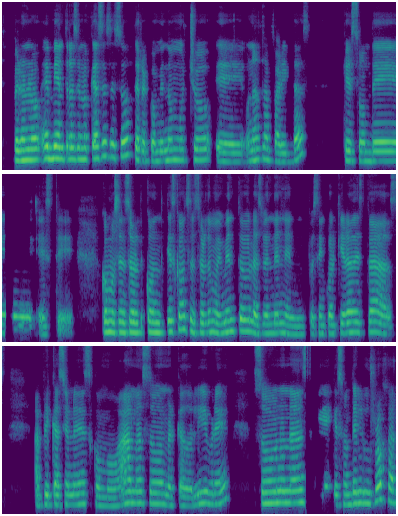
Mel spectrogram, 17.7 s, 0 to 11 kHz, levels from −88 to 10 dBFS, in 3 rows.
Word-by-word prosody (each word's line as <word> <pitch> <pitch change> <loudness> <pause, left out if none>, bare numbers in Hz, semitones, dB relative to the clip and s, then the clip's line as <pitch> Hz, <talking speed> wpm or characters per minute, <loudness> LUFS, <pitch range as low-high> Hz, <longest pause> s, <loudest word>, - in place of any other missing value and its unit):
pero 200 0 +6
no, 210 0 +6
eh, 235 +1 +7
mientras 230 -1 +5
en 220 - +2
lo 220 0 -1
que - - +3
haces 270 +3 +2
eso 280 +5 +3
te 215 - +3
recomiendo 190 +1 -2
mucho, 210 0 -3
eh, 170 -1 -1
unas 205 +3 -2
lamparitas 205 - -3 0.5
que 195 -3 0
son 185 -1 -3
de, 185 0 +3
eh, - - -1 0.5
este, 475 -1 -9 0.4
como 205 0 +4
sensor 195 0 +2
con 195 -2 +2
que 215 - +1
es 215 - 0
con 255 +2 0
sensor 195 -4 -2
de 205 - -1
movimiento. 210 +4 0
Las 185 -3 0
venden 185 +1 -2
en, 160 -2 -5
pues, 165 +2 -10
en 170 - -5
cualquiera 180 +3 0
de 205 - +1
estas 200 -2 -2 0.4
aplicaciones 195 +2 -2
como 170 -1 -5
Amazon, 225 -1 0
Mercado 175 -2 -3
Libre, 220 - -3 0.3
son 220 +1 +1
unas, 230 +1 +2 0.4
que 190 - -4
son 195 +1 -5
de 220 - +2
luz 220 -1 -1
roja. 270 -3 +2
205 Hz, 165 wpm, -22 LUFS, 185-225 Hz, 0.5 s, eh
